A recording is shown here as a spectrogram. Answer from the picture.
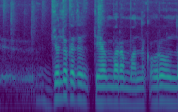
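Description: A man's voice speaking with drawn-out, sing-song syllables, a low murmur first and then held, steady-pitched sounds broken by short pauses.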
